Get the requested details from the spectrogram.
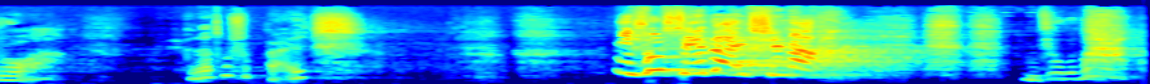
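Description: A young woman answers with a pleading, rising voice.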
